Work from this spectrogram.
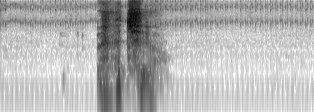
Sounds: Sneeze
